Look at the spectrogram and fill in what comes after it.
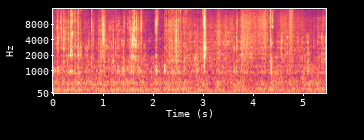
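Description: A man chewing a mouthful of cheesesteak burrito close to the microphone, with many small wet clicks and the paper wrapper rustling, and one sharper click about three seconds in, over a steady low hum.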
